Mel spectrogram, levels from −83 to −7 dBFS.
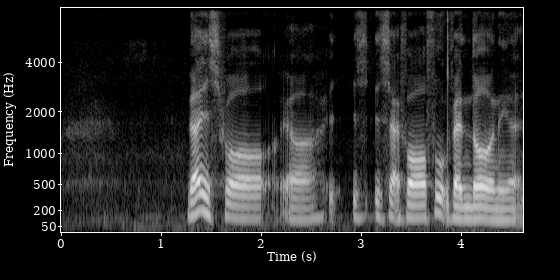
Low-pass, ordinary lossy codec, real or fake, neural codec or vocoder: none; none; fake; codec, 16 kHz, 8 kbps, FunCodec, trained on Chinese and English, 25 frames a second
